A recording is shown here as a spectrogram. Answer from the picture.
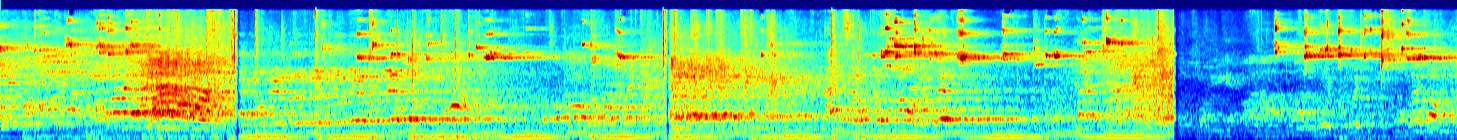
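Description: A basketball bouncing on a sports-hall floor amid spectators' and players' voices during a game. The sound changes abruptly twice, and a low hum pulses about once a second through the middle stretch.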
